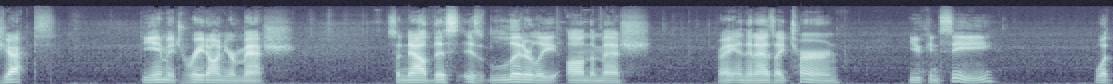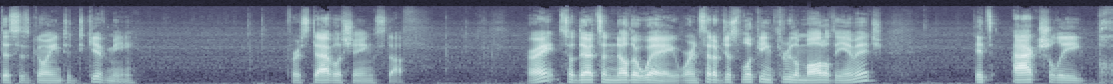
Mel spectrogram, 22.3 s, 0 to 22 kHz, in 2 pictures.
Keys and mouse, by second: 2.5 right click, 3.6 right click, 4.1 s, 4.2 click, 4.9 alt+click, 6.3 alt+right click, 7.0 right click, 8.2 s, 8.3 click, 10.1-13.7 alt+drag, 15.2-16.4 typing, 16.4 click, 19.2 shift+click, 19.9 right click, 21.7 s, 21.8-22.2 drag.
